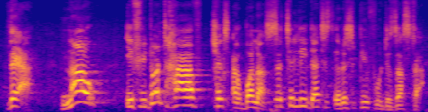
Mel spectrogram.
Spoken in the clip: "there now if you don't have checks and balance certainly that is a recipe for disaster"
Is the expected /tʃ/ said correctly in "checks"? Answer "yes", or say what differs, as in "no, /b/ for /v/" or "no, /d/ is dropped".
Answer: yes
